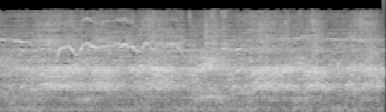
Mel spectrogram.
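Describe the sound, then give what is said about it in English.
Crowds of opposition supporters chant slogans against the government overnight in a suburb of the northwest city of Jisr Shagur, a loud, continuous roar of massed voices, swelling slightly at moments, with a chant-like cadence rising out of the din. “Small crowds of opposition supporters chanted slogans against the government in a suburb of the northwest city of Jisr Shagur overnight”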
